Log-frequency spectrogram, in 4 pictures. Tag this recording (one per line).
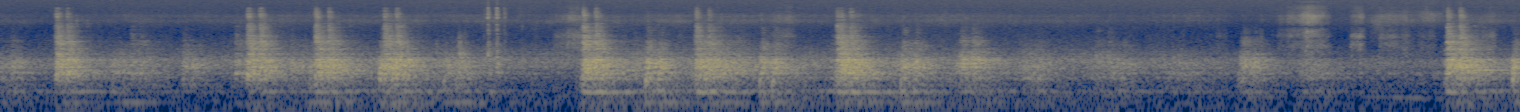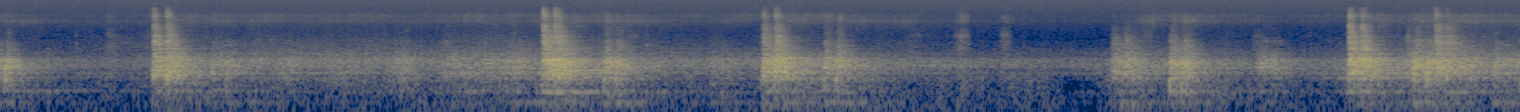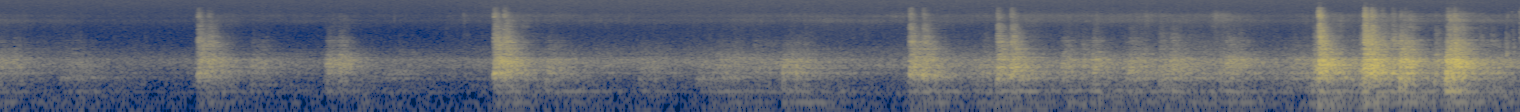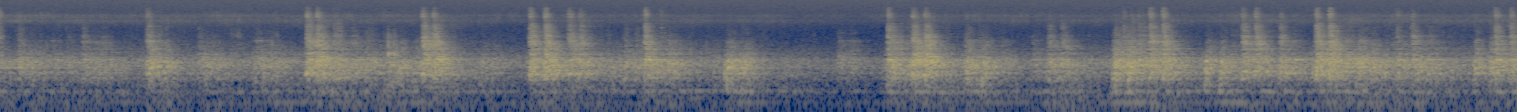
bridge
cable
contact
contact-mic
DYN-E-SET
Golden-Gate-Bridge
metal
steel-plate
wikiGong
